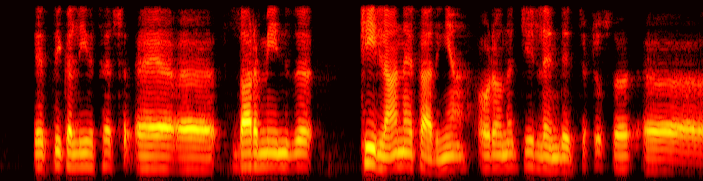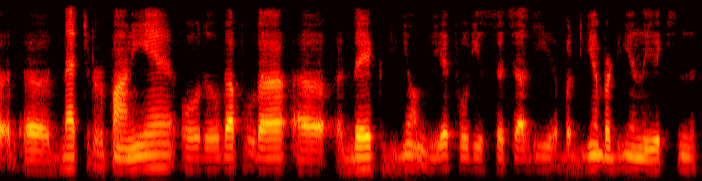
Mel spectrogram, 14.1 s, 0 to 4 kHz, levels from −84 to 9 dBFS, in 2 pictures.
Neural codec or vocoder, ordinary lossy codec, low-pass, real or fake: codec, 16 kHz, 0.5 kbps, X-Codec, WavLM features, trained on Multilingual LibriSpeech; none; 3.6 kHz; fake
